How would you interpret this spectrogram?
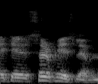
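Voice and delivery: ordinary delivery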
